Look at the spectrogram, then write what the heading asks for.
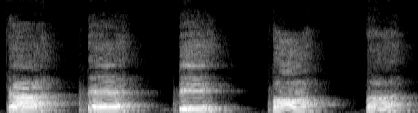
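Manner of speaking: Ba, be, bi, ba as separate, loud blended syllables; blend demonstration. Shown as a demonstration. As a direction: sound out "Ba, be, bi, ba" one by one, loudly. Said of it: "illustrate the sound to the child".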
